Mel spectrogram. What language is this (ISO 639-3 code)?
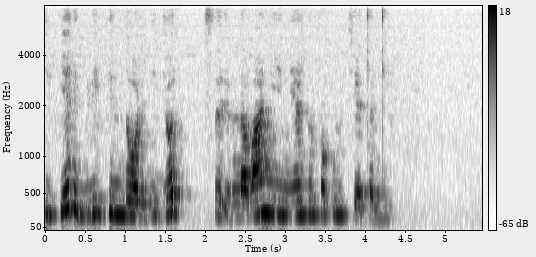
rus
